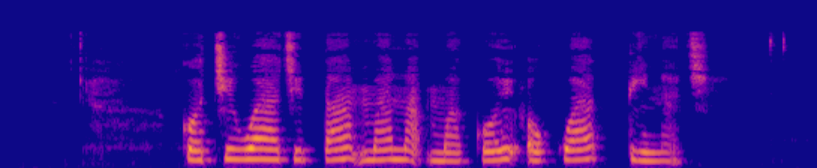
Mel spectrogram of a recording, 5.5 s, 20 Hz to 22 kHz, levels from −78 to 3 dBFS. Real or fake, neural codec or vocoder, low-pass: real; none; 9.9 kHz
